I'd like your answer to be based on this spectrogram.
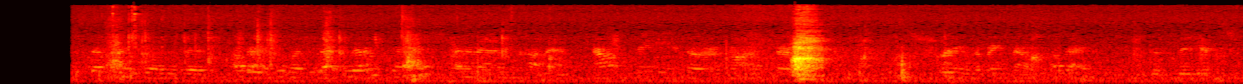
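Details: Baby gives one short, sharp cough against steady background talk, likely from a television.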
